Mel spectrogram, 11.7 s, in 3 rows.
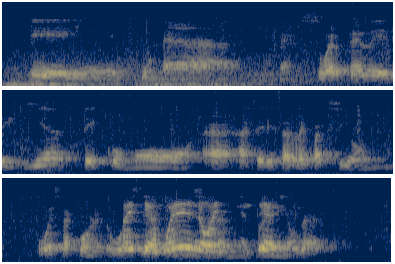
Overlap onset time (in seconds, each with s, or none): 9.0 s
